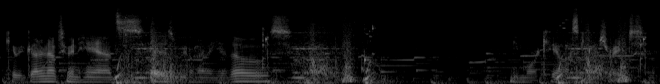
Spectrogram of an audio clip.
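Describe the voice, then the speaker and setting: A man streaming a video game, chatting casually and relaxed with his viewers. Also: on the low side, moderate pace, creaky. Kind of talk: casual gameplay commentary. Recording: loud game music behind.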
